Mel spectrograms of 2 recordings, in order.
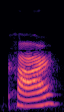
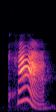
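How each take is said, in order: First: The R in car is pronounced. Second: The R in car is dropped.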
